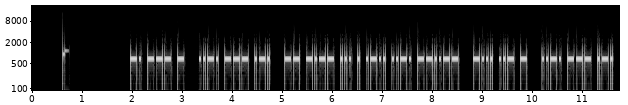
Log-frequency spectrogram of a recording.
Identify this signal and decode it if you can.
Morse code, heard as a keyed tone, about 28 wpm, 700 Hz. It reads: NOT FOR MYSELF, BUT FOR
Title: Sentences from Top 1300 Words 28wpm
